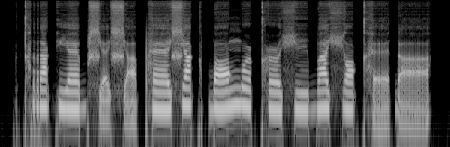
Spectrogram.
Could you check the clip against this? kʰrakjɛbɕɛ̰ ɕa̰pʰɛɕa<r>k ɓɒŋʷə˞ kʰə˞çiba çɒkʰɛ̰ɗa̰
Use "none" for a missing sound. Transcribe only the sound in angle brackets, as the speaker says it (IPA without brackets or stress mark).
none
